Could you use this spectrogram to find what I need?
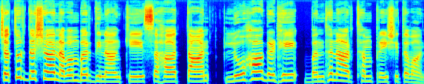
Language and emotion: Sanskrit, neutral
